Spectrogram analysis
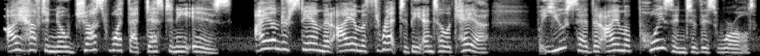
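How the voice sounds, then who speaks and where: An actress playing a gentle, determined young girl in a fantasy game, speaking in a formal, heartfelt, pleading way. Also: high-pitched, slight background noise. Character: gentle, earnest teenage girl healer, politely determined. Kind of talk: dubbed fantasy game voice acting.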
